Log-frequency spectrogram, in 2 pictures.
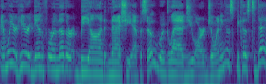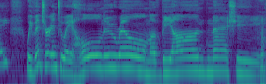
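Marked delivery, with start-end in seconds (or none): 6.8-10.5 slow, eerie, spooky ghostly voice. Podcast host introducing the episode: eerie ghostly voice. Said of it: "I don't know why I'm doing the ghostly voice".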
